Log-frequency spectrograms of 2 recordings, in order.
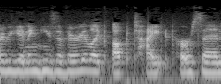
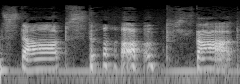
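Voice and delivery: teary laugh; 3 semitones higher, much slower than usual. Real, not acted. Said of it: "I'm gonna start crying again".

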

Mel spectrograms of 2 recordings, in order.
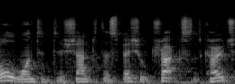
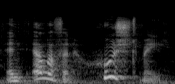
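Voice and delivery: higher, lightly voiced indignant engine; cross hiss; 10 semitones higher than usual. A narrator's reading. Henry cross after the elephant soaked him, higher sulky complaint. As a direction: spit it out, offended. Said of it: "he hissed".

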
